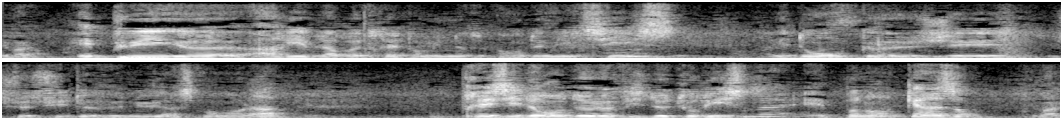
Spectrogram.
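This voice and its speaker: A man's fairly high voice with ordinary pitch variation and big swings in loudness, at a moderate pace, with audible room echo and noticeable background noise. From France, Châlons-en-Champagne (Champagne). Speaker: retired teacher, municipal candidate. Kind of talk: candidate self-introduction. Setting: restaurant, live event. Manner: halting, many hesitations.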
